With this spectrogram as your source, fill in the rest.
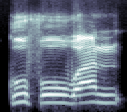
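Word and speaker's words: كُفُوًا: ওয়ান ওয়ান ওয়ান কুফুয়ান। কাফের উপর পেশ ঠোঁট গোল, ফার উপর পেশ ঠোঁট গোল, ওয়াও নিজেই গোল।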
